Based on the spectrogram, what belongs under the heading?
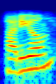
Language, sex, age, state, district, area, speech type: Sanskrit, male, 18-30, Odisha, Khordha, rural, conversation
